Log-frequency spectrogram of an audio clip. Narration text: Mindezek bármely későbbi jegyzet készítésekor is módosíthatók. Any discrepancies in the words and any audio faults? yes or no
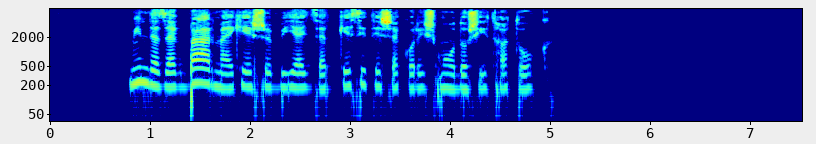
no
